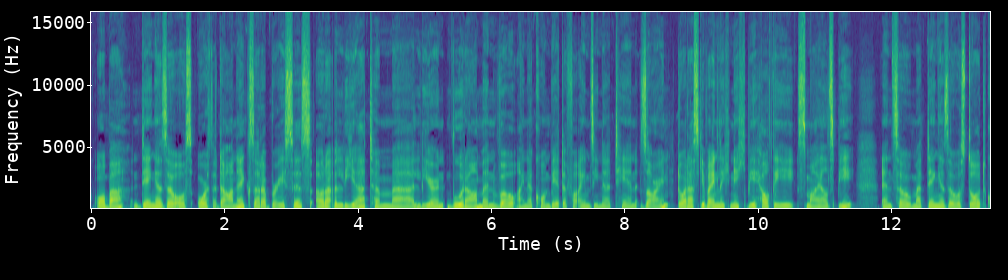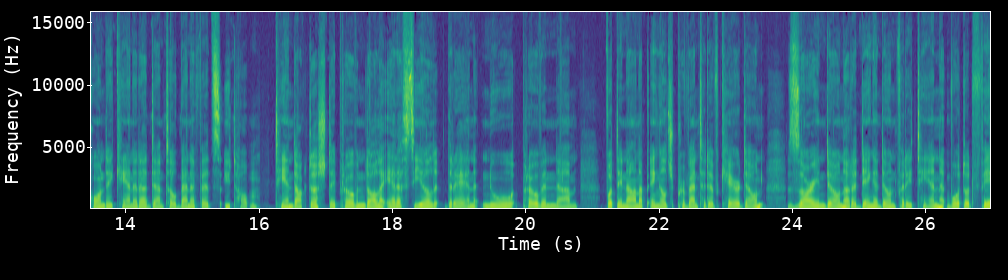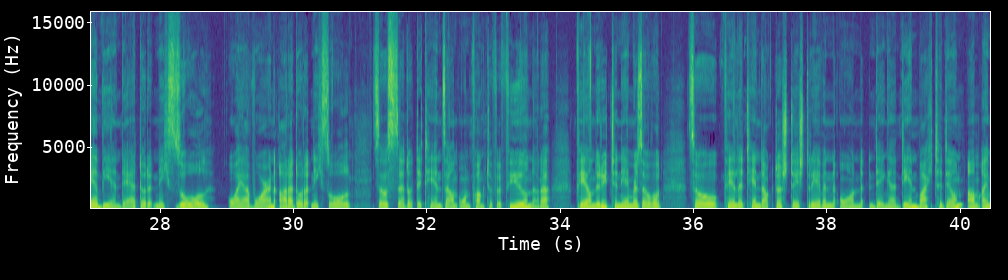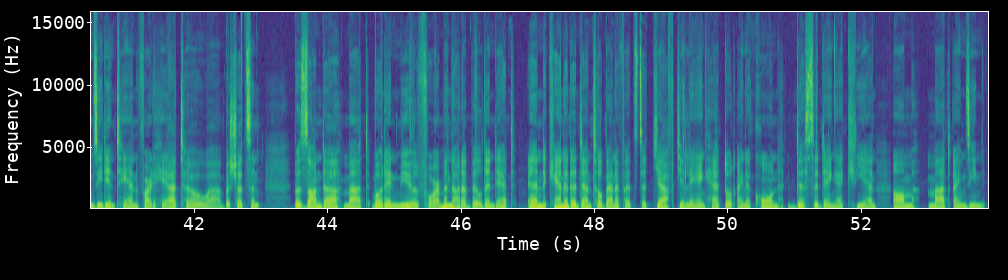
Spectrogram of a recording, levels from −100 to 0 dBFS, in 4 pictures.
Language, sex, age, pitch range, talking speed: English, female, 30-49, 175-200 Hz, 155 wpm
